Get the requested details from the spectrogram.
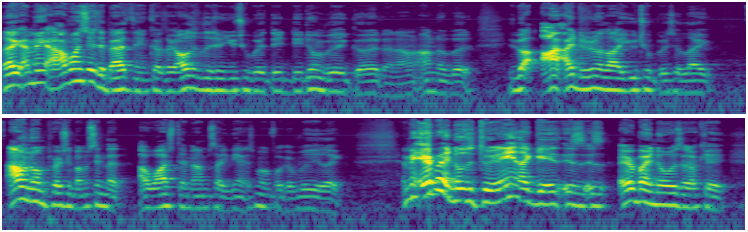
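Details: Man who says he stutters, sometimes repeating words when trying to speak; stuttering.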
